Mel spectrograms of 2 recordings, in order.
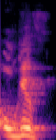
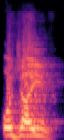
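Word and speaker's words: ogive: है, तू ठीक बोलियो ओजाइव। वो अपनी गलती समझ जाएगा, वो ठीक फिर प्रोनाउंसिएशन होगा उसका। मैम सर आप गलत बोल रहे हो, इसको ओगिव नहीं बोलते ओजाइव बोलते, ऐसे करोगे ऑफेंडेड फील करेगा।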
